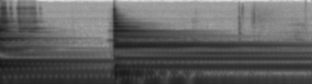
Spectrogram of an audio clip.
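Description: A guitar string plucked at the fifth fret rings out, then the open fifth string enters and both sustain together, slightly out of tune, the first note a little low, with no voices.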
